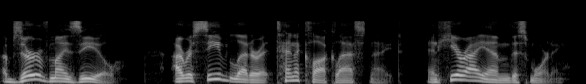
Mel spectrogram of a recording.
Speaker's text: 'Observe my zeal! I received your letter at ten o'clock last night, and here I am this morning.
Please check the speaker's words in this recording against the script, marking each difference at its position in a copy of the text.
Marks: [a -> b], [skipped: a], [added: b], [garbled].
'Observe my zeal! I received [skipped: your] letter at ten o'clock last night, and here I am this morning.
